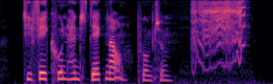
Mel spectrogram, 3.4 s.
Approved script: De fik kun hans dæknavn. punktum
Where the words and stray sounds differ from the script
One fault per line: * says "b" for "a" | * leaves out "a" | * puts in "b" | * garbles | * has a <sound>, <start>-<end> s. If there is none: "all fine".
* has a squeak, 2.4-3.2 s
